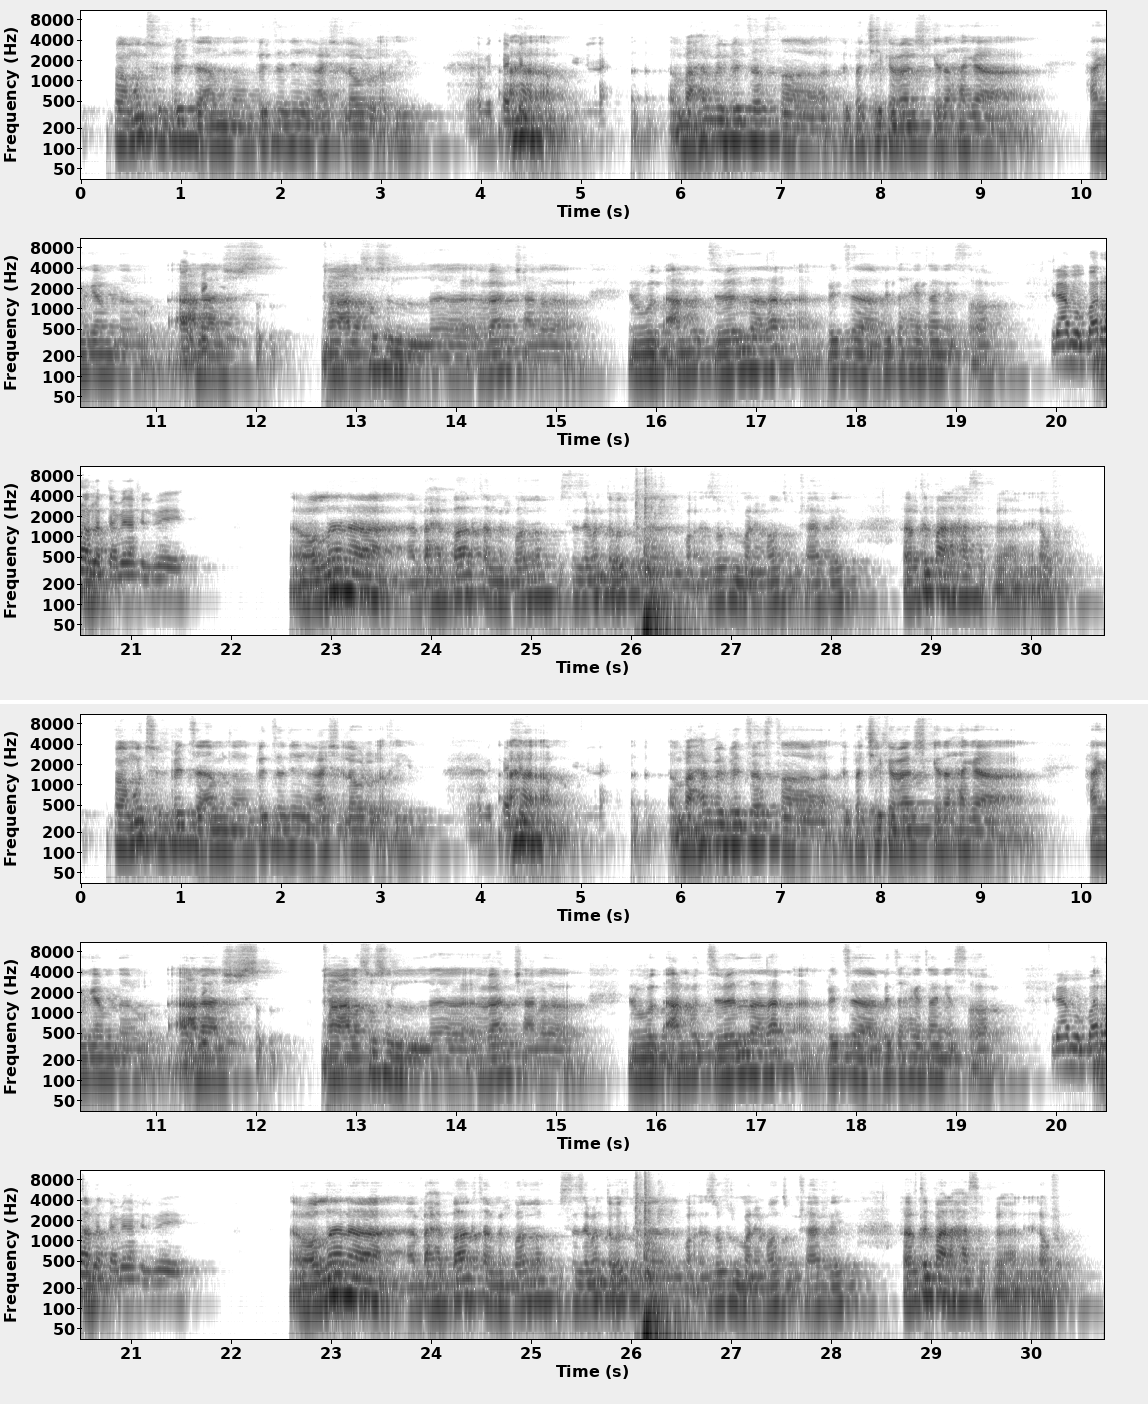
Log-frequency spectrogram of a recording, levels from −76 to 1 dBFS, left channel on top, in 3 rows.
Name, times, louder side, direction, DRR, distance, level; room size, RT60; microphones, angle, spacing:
voice 1, 0.3-3.4 3.7-4.7 5.9-9.4 10.1-12.1 12.7-19.4 20.4-20.7 22.6-30.3, right 1 dB, 60° right, 7.6 m, -25 dB
voice 2, 3.9-4.6 5.1-5.3 11.2-11.8 20.0-21.6, left 3 dB, 85° left, 1.2 m, -26 dB
Slam, 23.2-27.8 28.1-28.5, equal, 40° right, 5.6 m, -28 dB
28.5 x 23.0 x 8.4 m
head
